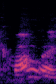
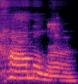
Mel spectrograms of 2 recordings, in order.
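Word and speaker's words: Kamala: He's a stupid liberal like Camala. Yo. It's Kamla.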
